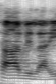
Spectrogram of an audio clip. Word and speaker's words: Avila: It's Avila. Yeah, it technically has an accent over the first A.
